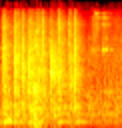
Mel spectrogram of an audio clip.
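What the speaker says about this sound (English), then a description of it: "So we'll give these a little bit of a shuffle" Playing cards riffled and shuffled at a tabletop board game night, a brisk burst of dense papery flutters and snaps, fairly close and moderately loud, trailing off into a quieter patter.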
